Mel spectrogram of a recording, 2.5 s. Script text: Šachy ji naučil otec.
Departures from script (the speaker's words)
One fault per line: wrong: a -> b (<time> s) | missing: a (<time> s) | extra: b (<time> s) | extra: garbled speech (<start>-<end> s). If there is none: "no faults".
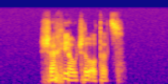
missing: ji (1.0 s)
